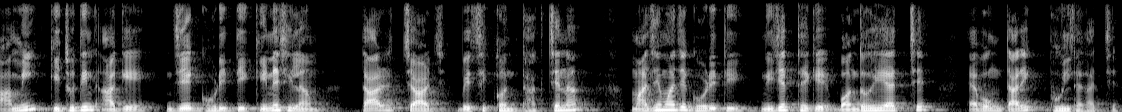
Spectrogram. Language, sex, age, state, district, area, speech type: Bengali, male, 18-30, West Bengal, Purulia, rural, spontaneous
